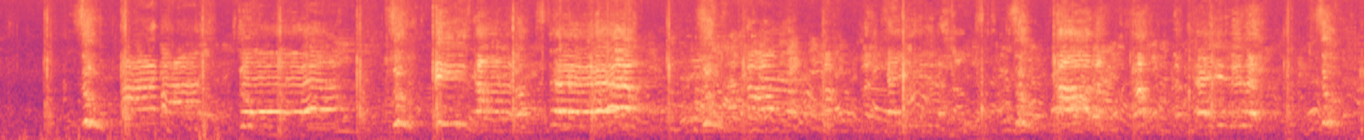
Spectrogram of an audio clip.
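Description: Young men chant and shout loudly together outdoors.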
